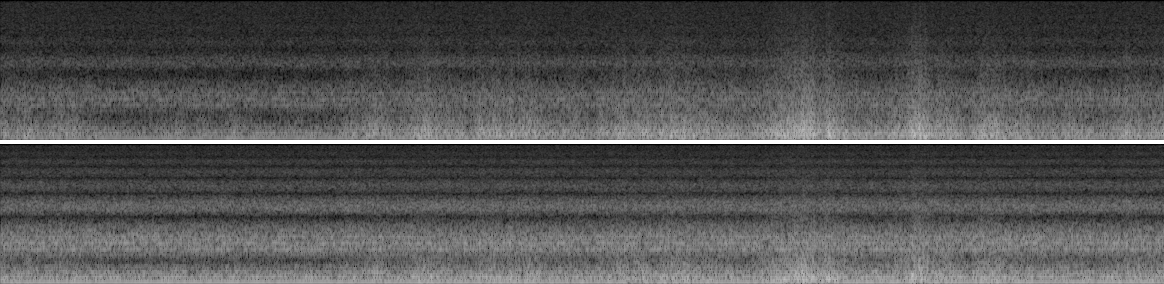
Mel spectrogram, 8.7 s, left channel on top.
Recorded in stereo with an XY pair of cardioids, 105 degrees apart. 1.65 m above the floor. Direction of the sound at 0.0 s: 70° right.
